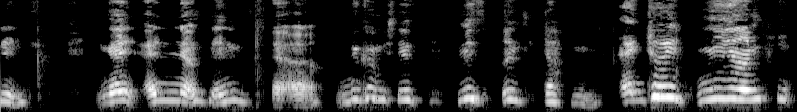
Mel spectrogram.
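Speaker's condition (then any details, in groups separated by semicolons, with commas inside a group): Cerebral palsy; wheelchair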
